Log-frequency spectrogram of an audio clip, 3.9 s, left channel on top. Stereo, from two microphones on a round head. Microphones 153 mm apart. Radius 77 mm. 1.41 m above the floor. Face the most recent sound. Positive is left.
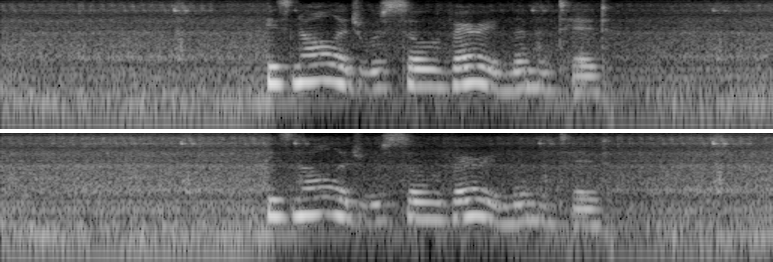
turn(degrees=50)  # may be behind; listen again after turning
